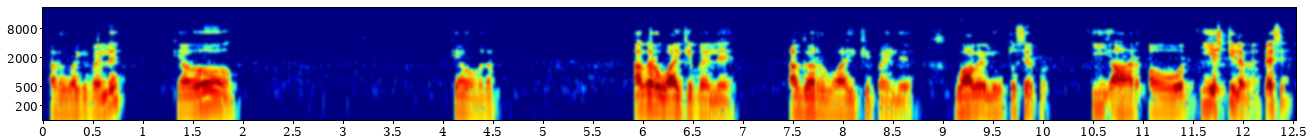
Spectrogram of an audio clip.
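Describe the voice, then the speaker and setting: Man from India, English grammar teacher, fairly high voice, spells words aloud, checks in with students. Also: slow pace, pauses often, darkish tone, dull audio. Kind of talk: classroom lecture.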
